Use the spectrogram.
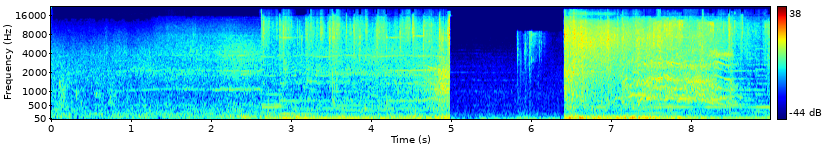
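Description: Reichsguard cavalry charging in Total War Warhammer 3, a dense battle roar of galloping hooves and clashing noise with scattered gunfire, broken by a brief near-silent gap before the din surges back loud.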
